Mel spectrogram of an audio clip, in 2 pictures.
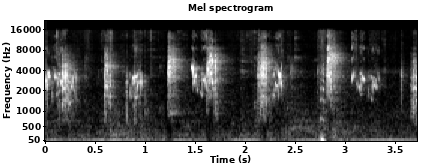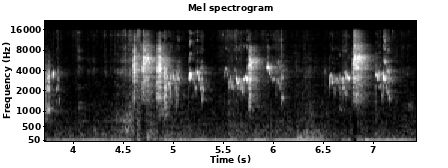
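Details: Playful budgerigars talking to each other produce a steady stream of short, high chirps and warbled notes in loose groups, with a brief soft thump partway through.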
